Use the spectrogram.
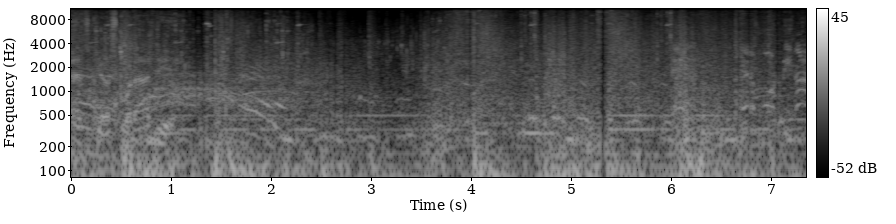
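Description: Dense, loud gunfire from the Call of Juarez Gunslinger video game, with rapid shots and booms layered over game music and effects and voices shouting.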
